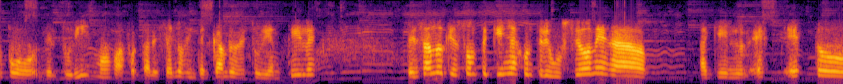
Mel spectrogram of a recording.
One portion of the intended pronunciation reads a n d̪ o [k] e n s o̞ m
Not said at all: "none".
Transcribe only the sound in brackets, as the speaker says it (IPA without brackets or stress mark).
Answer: k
